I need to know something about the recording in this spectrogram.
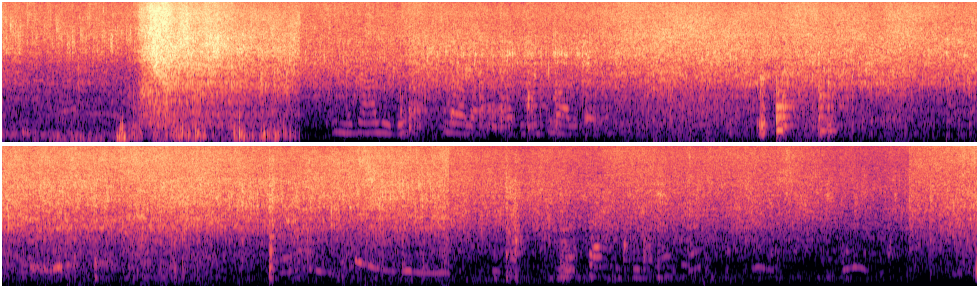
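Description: Pointed gourds frying in hot oil in a metal karahi, a steady sizzle. It surges loudly about a second and a half in, then settles, and eases off near the end.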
